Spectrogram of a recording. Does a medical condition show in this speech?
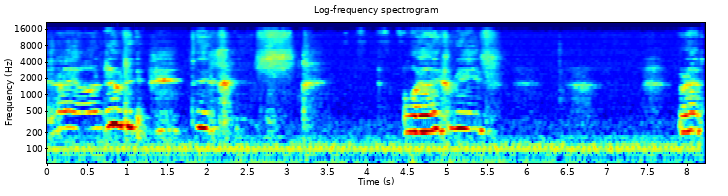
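Yes: cerebral palsy; uses wheelchair.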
